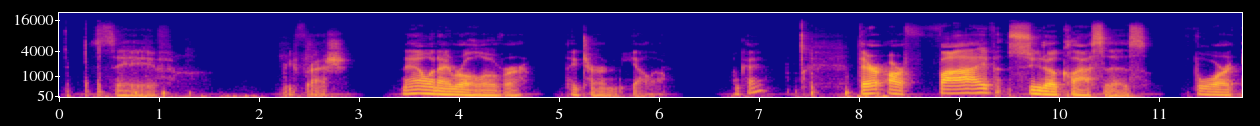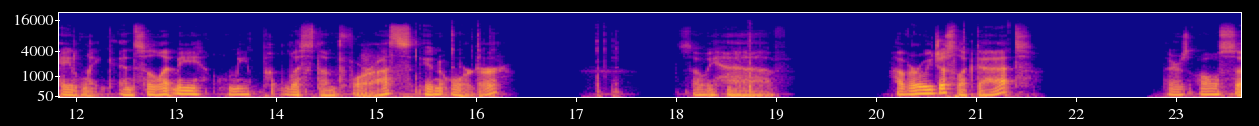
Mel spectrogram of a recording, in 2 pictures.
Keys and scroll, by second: 0.2 super+s, 15.9 super+x, 17.1 super+z, 18.5 Return, 19.8 Up, 22.9 Up.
